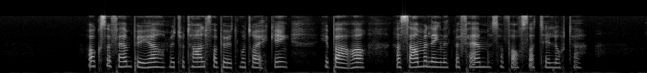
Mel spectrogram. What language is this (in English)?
Norwegian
